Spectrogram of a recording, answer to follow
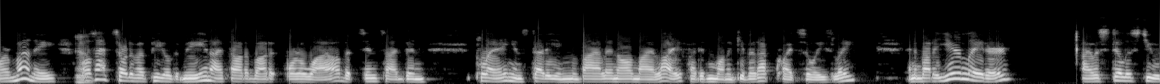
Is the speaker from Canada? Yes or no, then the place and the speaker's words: yes; Winnipeg, Manitoba, Canada; moved away; also born or lived in Toronto; I was born in Winnipeg, Manitoba. That's the middle west of Canada.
